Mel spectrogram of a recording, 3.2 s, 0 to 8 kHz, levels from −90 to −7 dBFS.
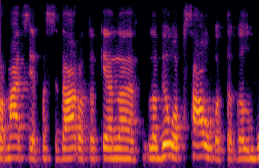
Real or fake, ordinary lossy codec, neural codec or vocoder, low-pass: real; Opus, 16 kbps; none; 7.2 kHz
